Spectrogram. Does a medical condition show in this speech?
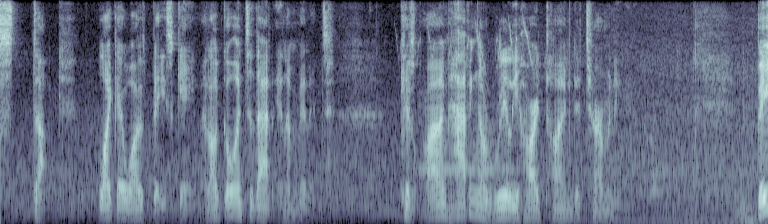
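No.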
